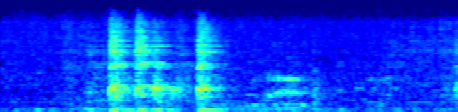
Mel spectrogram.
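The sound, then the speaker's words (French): Kale sautéing in a pan: three sharp metallic clanks of a utensil against the pan come close together early on, then quieter scraping and stirring noise continues steadily underneath. “Donc là, tu fais poêler ton kale.”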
